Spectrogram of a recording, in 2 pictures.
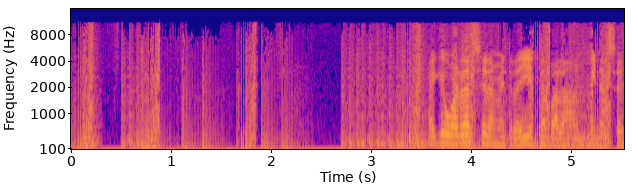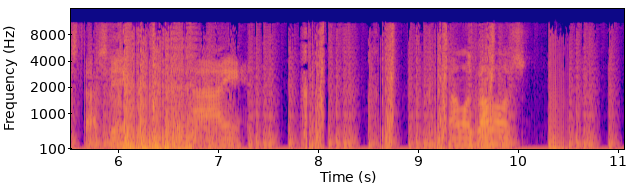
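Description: Retro video game gunshots pop repeatedly.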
